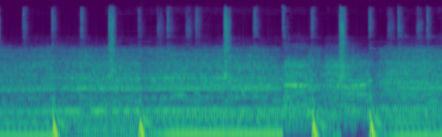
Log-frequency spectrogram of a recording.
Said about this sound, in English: Jake, with keys in his hand, turns on the car and steps on the gas, leaving no time for seatbelts.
